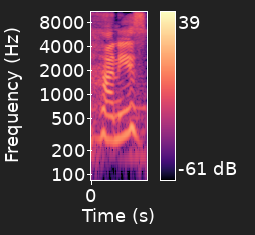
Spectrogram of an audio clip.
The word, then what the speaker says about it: Hunnies: We're called the Honey's Dance Crew, but it's spelled Hunnies.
